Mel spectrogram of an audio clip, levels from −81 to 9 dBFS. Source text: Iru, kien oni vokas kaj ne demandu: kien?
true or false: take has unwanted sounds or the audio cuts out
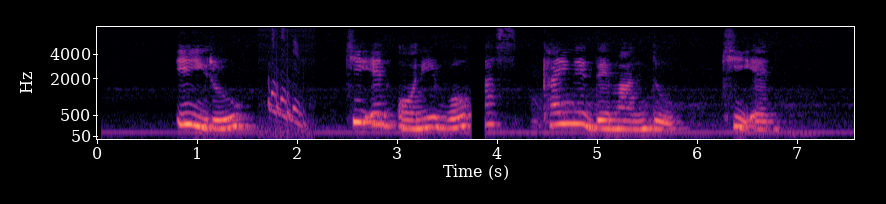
true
